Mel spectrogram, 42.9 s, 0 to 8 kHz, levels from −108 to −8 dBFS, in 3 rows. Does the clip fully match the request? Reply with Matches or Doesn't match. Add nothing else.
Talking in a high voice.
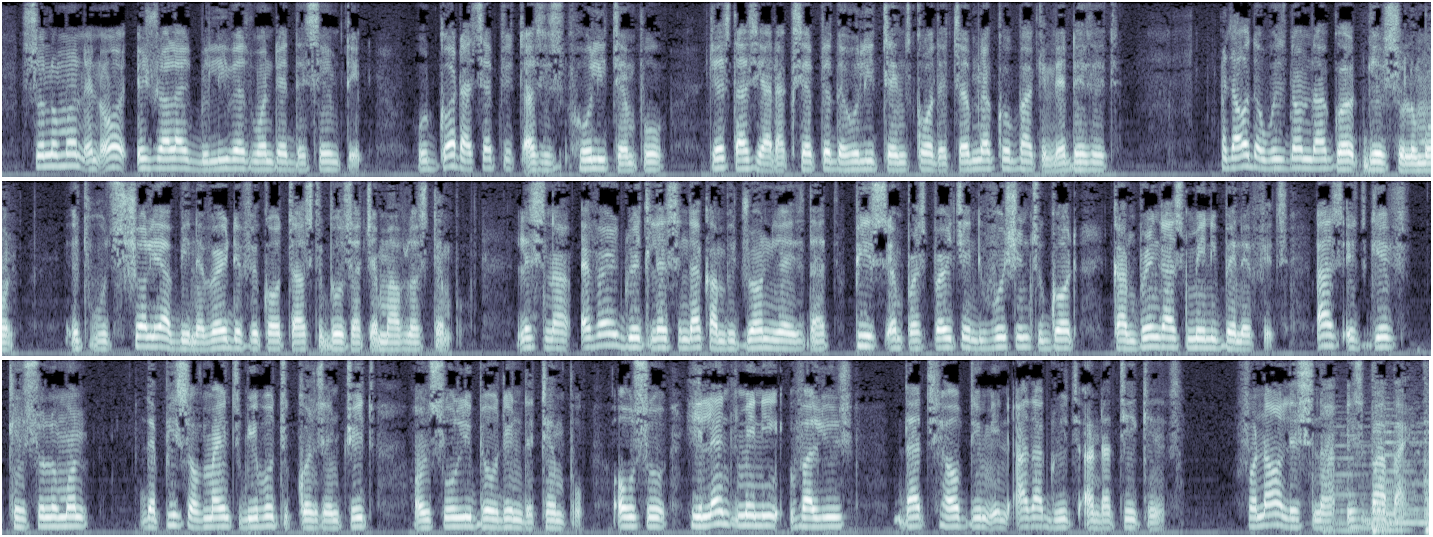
Doesn't match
